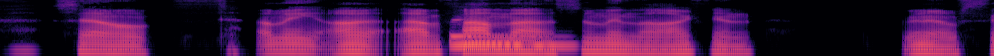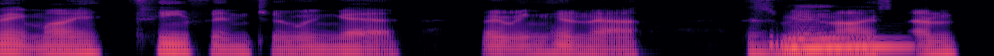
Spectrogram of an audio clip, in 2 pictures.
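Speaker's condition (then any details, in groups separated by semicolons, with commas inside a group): Motor neuron disease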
